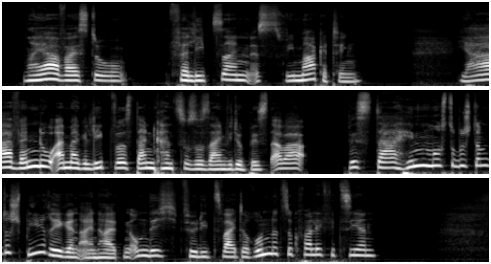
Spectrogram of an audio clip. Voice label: Monolog; Mondscheintarif

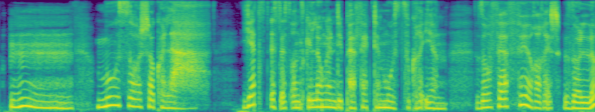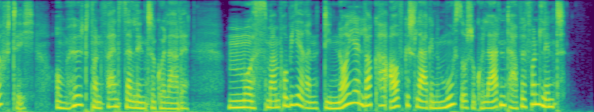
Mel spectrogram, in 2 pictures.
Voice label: Werbung

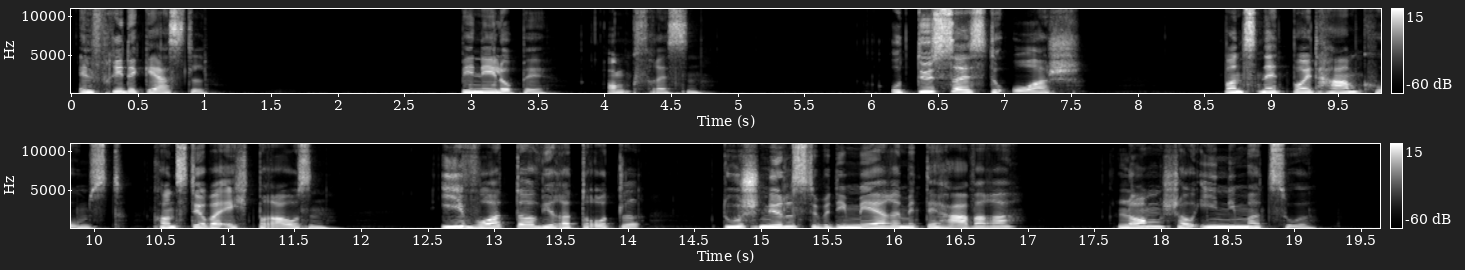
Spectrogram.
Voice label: Gedicht Dialekt; österreichisch; Gedicht Elfriede Gerstle

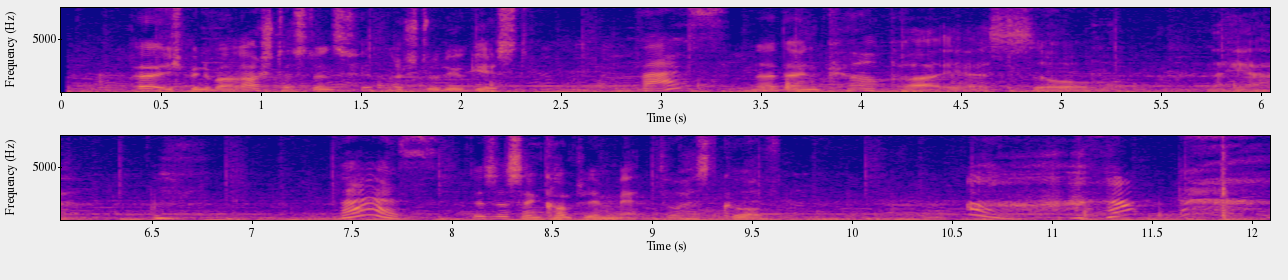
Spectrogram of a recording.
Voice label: Zombie

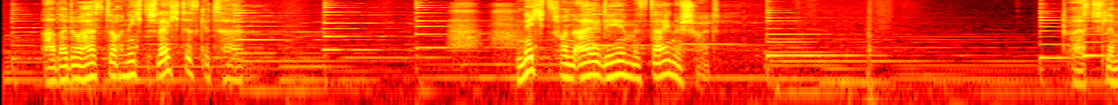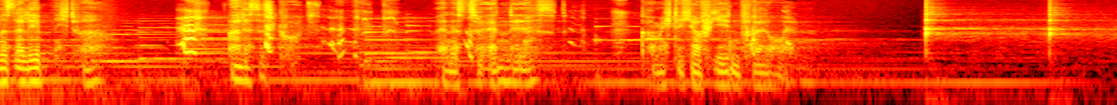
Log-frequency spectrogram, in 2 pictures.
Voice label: Düster Sanft

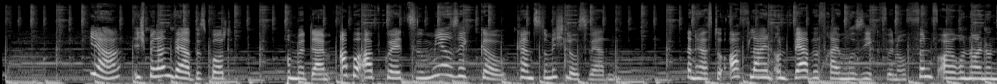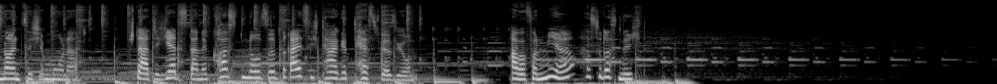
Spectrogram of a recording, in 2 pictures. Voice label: Werbung

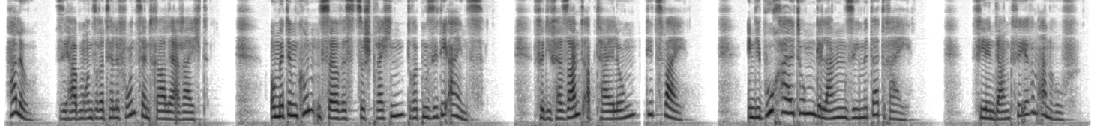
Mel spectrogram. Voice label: Telefonansage

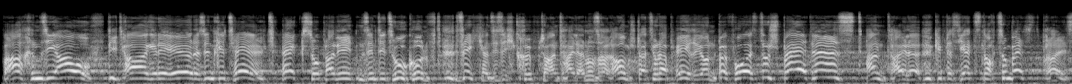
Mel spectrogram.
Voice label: Werbung; Hornbach

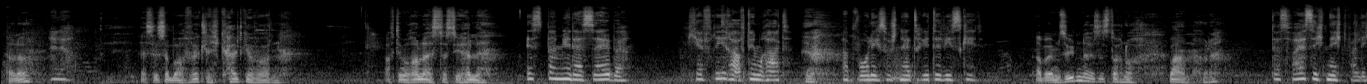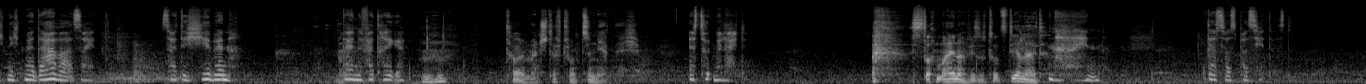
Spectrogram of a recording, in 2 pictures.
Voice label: Synchron; Call my Agent

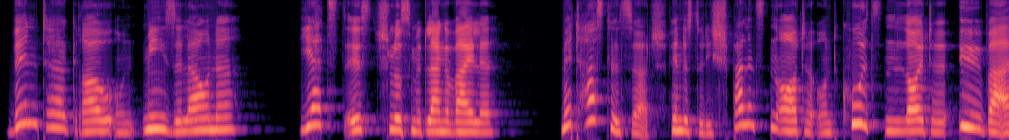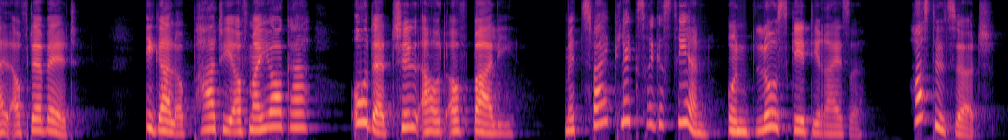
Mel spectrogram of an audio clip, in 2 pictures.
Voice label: Werbung; Hostel

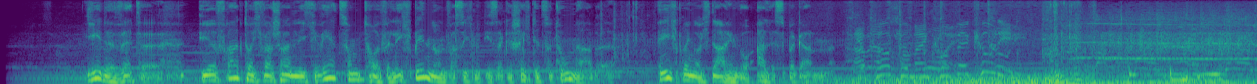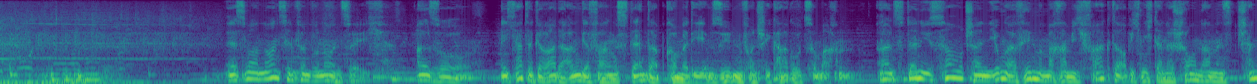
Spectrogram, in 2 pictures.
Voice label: Dokumentation; Jeen-Yuhs (A Kanye Trilogy); erzählend, reflektierend

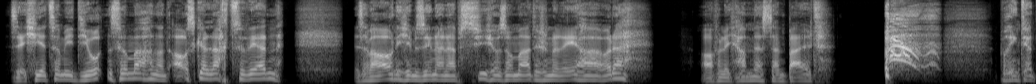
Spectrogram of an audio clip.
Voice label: Fatalistischer Raucher Hoerbuch; audible

